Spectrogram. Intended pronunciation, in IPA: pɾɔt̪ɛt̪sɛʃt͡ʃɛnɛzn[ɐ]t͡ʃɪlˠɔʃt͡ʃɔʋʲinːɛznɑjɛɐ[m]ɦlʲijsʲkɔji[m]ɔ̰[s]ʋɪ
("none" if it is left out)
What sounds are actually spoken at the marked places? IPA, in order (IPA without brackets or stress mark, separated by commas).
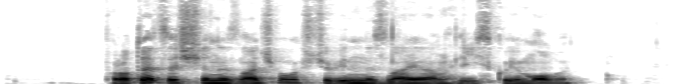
ɑ, n, m, none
